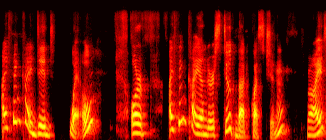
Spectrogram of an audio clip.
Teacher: you also notice a rising intonation you know at the end of some of his sentences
